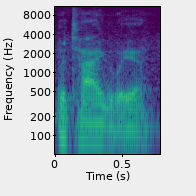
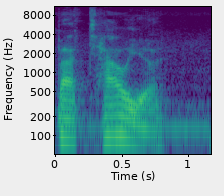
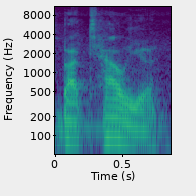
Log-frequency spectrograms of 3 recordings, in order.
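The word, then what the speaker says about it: Battaglia: world is against bataglia and by the way that's not my name the last name is pronounced Batalia it's not bataglia it's battalia just to let you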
